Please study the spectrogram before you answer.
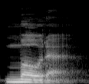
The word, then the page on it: moura: /ˈmow.ɾɐ/; /ˈmow.ɾa/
